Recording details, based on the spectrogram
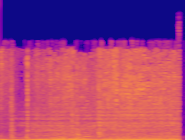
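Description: Several car engines roar loudly and close as a street race starts, with rising revs and shifting engine tones over two seconds.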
